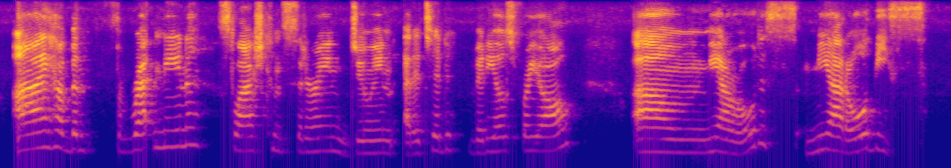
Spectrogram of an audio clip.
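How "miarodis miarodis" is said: put-on Spanish accent. Reading out a name that seems spanish, trying a spanish accent. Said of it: "so I tried my my Spanish accent".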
